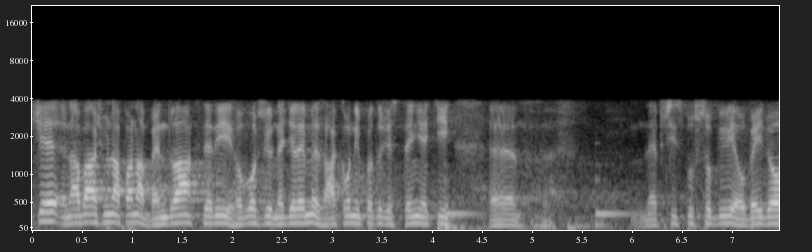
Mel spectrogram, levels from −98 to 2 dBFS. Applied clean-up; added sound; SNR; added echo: none; Bowed string instrument; 16 dB; none.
